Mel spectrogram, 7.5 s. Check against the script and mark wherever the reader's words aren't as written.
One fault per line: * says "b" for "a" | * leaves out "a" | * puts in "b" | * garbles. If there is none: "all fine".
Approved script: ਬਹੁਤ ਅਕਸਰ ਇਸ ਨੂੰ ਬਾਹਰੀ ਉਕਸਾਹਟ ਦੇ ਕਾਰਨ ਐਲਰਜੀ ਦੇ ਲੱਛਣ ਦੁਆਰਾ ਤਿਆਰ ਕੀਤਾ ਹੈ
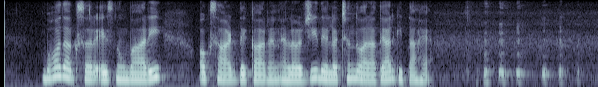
all fine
